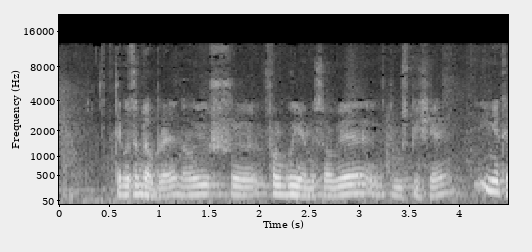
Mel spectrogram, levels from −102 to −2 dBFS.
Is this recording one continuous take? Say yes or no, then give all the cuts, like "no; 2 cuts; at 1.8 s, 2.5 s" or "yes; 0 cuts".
no; 1 cut; at 3.4 s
